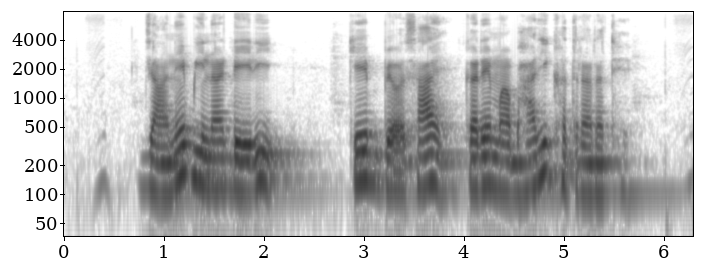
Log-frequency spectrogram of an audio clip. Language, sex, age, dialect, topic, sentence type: Chhattisgarhi, male, 25-30, Central, agriculture, statement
